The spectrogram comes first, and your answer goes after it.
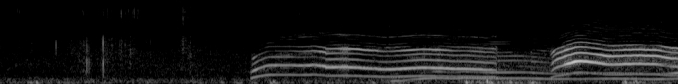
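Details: Two feral cats fighting in Japan on Cat Day, 22 February, neither backing down from the other's threats. After quiet, two wailing voices overlap, one higher and rising, the other lower and steadier, swelling louder toward the end.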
